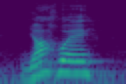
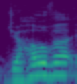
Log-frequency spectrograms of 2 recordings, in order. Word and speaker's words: Yahweh: Yahweh, Jehovah, if you want to be really wrong about how to pronounce the word. You say it Yahweh, I say it my way. But the one thing we can be dogmatic about is it not Jehovah.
